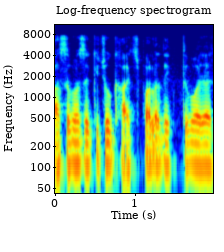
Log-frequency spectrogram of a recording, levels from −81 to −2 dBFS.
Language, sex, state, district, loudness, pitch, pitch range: Bengali, male, West Bengal, Paschim Medinipur, -21 LUFS, 110 Hz, 105-115 Hz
